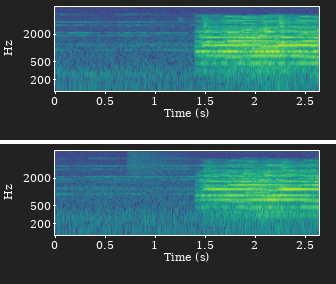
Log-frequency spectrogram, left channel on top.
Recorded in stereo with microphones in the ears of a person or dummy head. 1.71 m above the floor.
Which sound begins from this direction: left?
A bell, at 1.4 s.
